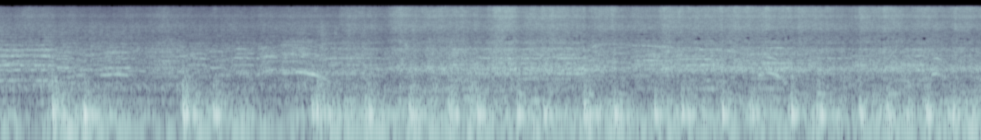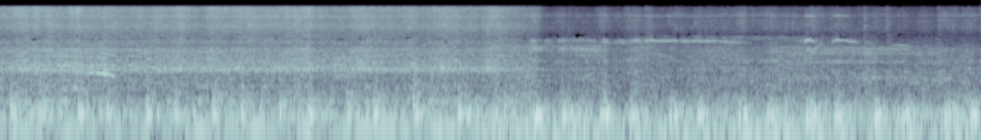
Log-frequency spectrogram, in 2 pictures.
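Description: Band music with a steady drumbeat, over the voices and cheers of a large crowd.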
